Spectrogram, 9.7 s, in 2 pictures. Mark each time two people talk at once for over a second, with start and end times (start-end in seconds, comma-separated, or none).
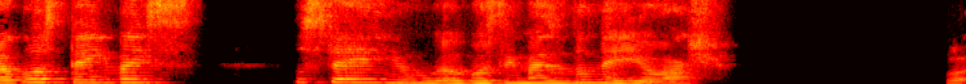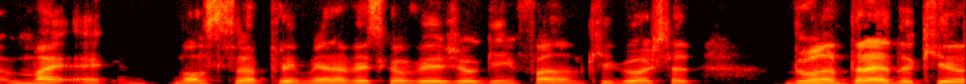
none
